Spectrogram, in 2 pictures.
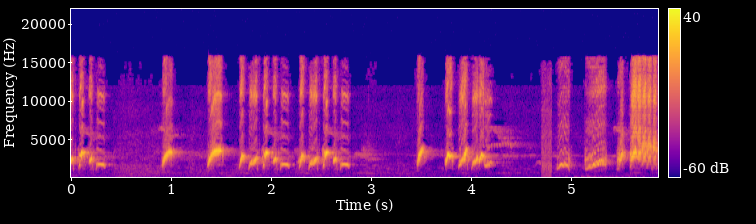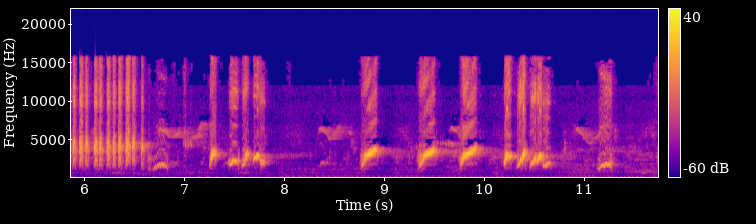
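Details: Female red-whiskered bulbul of the Huế type singing to excite wild-caught males: clusters of sharp, upward-sweeping whistled notes in quick groups of two to four, with a brief noisy burst midway and a steady low hum underneath.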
